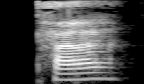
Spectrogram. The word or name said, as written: phab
